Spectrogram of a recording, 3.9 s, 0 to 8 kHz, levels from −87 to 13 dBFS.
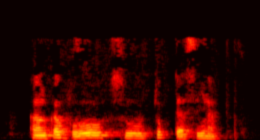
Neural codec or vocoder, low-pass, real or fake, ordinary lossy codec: vocoder, 44.1 kHz, 128 mel bands, Pupu-Vocoder; 7.2 kHz; fake; MP3, 24 kbps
